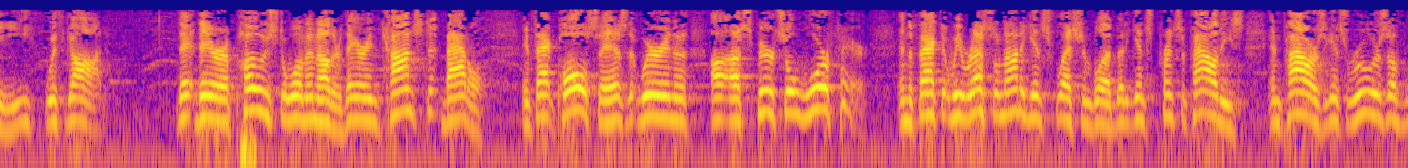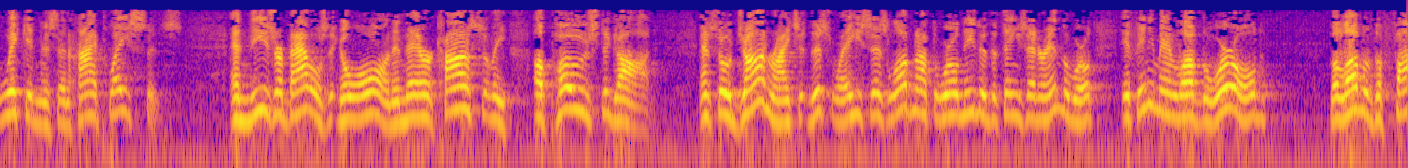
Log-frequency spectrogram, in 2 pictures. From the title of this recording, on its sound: Ketha Heights Baptist Church ~ Live Broadcast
